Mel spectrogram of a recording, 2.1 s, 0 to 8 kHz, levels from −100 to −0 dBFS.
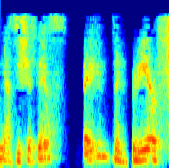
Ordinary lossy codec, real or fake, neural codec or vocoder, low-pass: MP3, 24 kbps; fake; codec, 44.1 kHz, 0.9 kbps, DAC; 7.2 kHz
